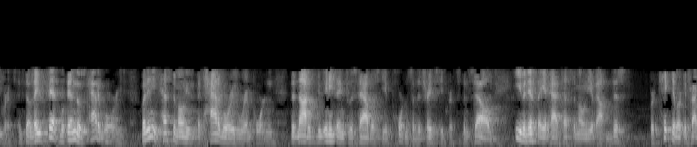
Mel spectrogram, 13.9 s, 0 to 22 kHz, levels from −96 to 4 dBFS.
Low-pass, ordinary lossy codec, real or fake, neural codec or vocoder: 3.6 kHz; MP3, 16 kbps; fake; codec, 24 kHz, 1.2 kbps, DualCodec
